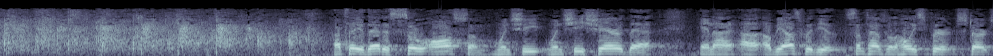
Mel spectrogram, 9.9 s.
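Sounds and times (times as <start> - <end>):
audience clapping: 0.0 - 3.4
speech: 3.3 - 9.9.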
